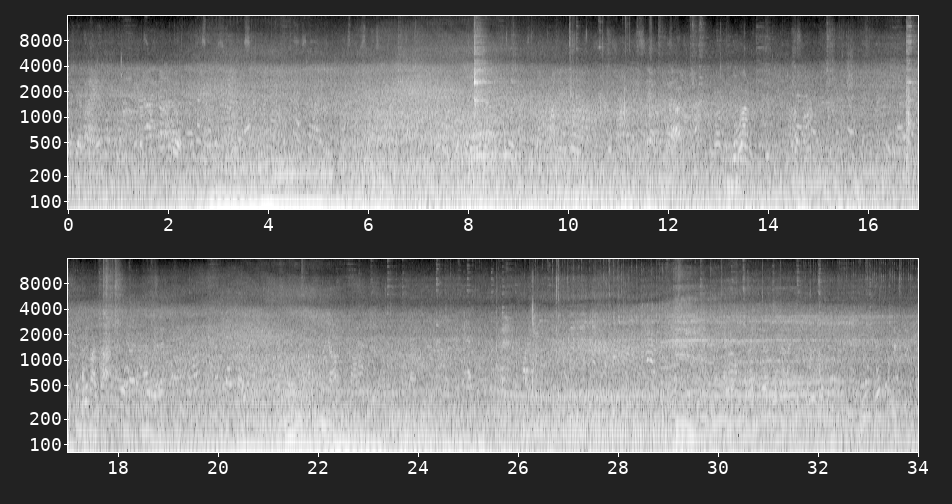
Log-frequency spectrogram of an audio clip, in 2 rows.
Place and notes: Berlin: Vermessungspunkt Friedelstraße / Maybachufer - Klangvermessung Kreuzkölln ::: 18.07.2012 ::: 23:00
Berlin, Germany, 18 July 2012, 23:00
